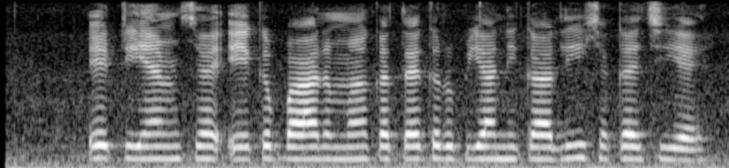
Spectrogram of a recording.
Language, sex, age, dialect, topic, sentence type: Maithili, female, 46-50, Angika, banking, question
